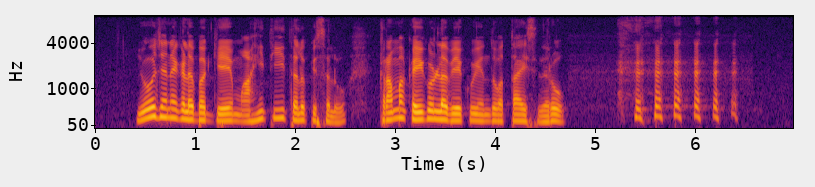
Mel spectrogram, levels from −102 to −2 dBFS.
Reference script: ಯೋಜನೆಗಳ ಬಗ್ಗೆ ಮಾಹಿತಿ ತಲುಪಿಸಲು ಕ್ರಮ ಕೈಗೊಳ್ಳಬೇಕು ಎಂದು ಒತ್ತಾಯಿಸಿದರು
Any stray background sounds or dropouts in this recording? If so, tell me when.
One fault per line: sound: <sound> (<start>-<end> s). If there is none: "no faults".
sound: laugh (5.2-6.5 s)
